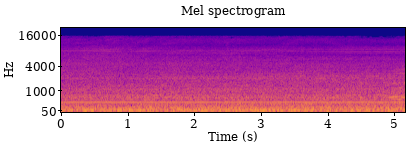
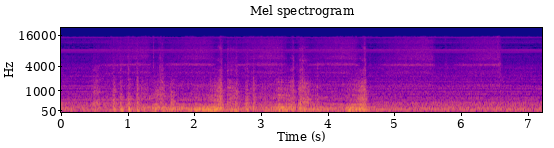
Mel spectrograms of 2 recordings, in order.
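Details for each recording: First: New Trane modulating gas furnace after the gas regulator was opened and turned up from about 4.1: even, steady burner roar with a constant low hum, no puffing or flame dropout; normal burner operation. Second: New Trane modulating gas furnace, flame sensor just cleaned: burner roar surges and sags unevenly instead of holding steady; low gas pressure measured with a manometer, fixed by raising the regulator setting.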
